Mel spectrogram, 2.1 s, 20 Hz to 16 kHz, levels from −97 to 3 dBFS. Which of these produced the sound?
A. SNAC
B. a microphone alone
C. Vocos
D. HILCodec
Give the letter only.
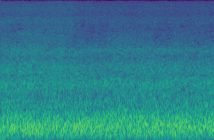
C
